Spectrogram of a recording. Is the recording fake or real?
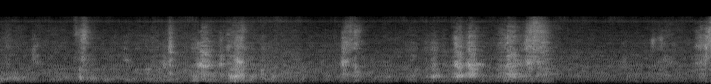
fake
